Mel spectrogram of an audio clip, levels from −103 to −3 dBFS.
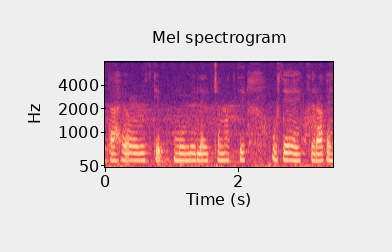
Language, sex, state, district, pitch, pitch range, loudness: Hindi, female, Haryana, Rohtak, 200 Hz, 195-215 Hz, -15 LUFS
